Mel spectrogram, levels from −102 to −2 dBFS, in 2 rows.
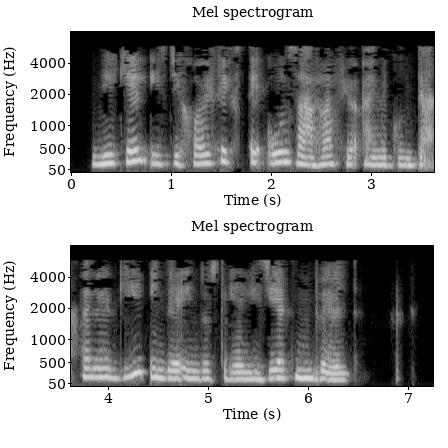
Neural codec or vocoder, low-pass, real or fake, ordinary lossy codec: codec, 16 kHz, 1 kbps, FreqCodec, smaller model; 7.2 kHz; fake; MP3, 24 kbps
